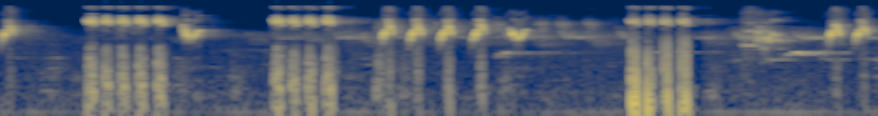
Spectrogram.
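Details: A sunbird ("kolibri ninja") in full, lively song packed with varied imitations: a fast, high-pitched medley of sharp ticking bursts, thin rapid trills and quick looping whistles in short energetic phrases.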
